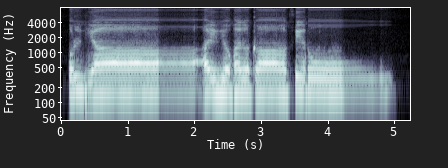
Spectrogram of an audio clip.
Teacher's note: पहली आयत में मद्य मुनफसिल है, इसको 4 हरकत से पढ़ेंगे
